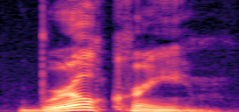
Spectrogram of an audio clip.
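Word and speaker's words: Brylcreem: give you a hint it rhymes with dill dream anybody anybody brill cream yep hair care product right brill cream well done diane yeah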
